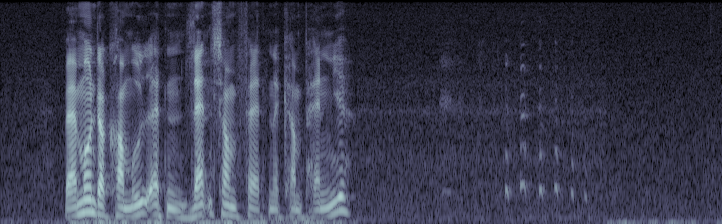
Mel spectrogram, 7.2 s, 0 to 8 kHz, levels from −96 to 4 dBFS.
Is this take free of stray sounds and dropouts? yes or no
no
